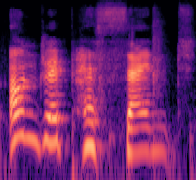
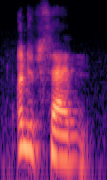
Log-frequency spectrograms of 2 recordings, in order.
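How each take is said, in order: First: HUNDRED PERCENT drawn out very slowly, higher; slow, emphatic. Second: Said in the usual way. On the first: Real, not acted. Reviewer giving a verdict on a book, slow emphatic "Hundred percent". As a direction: stretch out "Hundred percent", word by word.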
